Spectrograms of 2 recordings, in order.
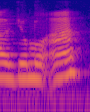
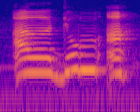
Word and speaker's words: Al-Jumu'ah: al-jumu'ah Nah di sini Al Jumuah itu kalau kata para ulama ini bisa dua cara cara bacanya Yang Pertama ada yang didomahkan yang mememnya ya aljumuah ada juga yang disukunkan mimnya Al jumah boleh dua-duanya ya Ada Al Jumuah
